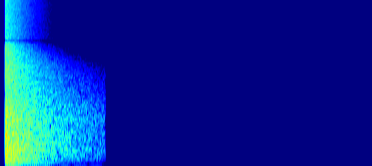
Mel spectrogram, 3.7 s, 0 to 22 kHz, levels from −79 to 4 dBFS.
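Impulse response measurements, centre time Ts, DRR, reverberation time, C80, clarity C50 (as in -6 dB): 115 ms, -12.5 dB, 2.1 s, 1.0 dB, -1.0 dB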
